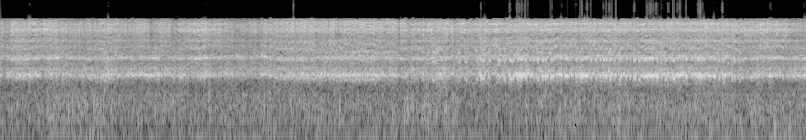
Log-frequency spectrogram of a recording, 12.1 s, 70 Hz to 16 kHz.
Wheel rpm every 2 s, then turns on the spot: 220, 230, 220, 200, 190, 200.
none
